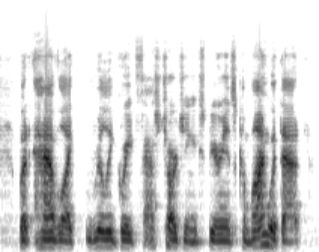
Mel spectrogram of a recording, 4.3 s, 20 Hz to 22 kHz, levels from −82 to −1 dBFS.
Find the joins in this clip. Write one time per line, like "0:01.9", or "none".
none

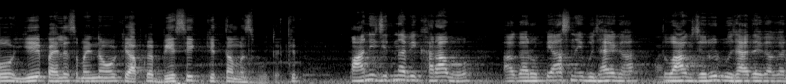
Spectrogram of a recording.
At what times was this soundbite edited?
0:03.0

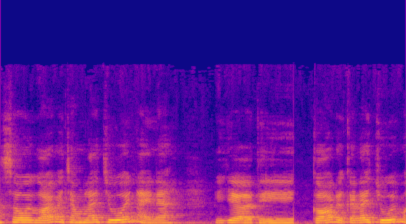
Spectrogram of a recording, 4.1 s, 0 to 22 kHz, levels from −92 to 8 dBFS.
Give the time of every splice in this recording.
0:03.0

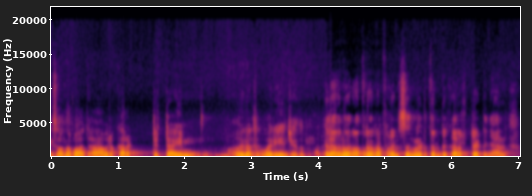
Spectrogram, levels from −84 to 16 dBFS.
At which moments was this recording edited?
none

